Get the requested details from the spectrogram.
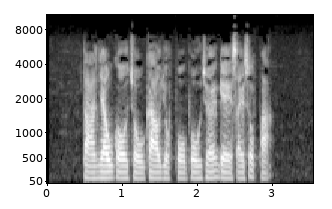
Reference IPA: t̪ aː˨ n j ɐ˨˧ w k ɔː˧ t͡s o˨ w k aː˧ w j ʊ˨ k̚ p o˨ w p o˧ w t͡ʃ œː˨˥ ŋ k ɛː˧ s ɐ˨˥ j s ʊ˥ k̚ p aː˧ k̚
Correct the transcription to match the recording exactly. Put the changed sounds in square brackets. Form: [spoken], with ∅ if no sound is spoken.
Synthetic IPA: t̪ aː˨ n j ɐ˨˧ w k ɔː˧ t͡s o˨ w k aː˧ w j ʊ˨ k̚ p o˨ w p o˧ w t͡ʃ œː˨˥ ŋ k ɛː˧ s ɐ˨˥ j s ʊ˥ k̚ p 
